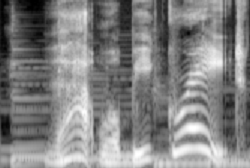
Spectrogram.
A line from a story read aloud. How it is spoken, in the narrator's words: cried Sam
